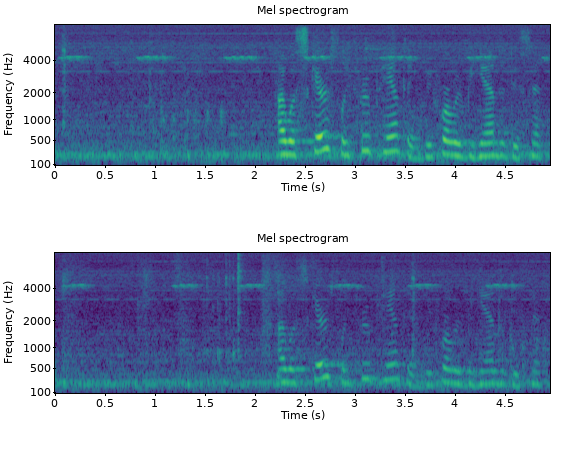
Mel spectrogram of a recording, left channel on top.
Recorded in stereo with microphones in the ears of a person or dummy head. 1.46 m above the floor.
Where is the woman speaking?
35° left (ahead or behind), 0.9 m.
